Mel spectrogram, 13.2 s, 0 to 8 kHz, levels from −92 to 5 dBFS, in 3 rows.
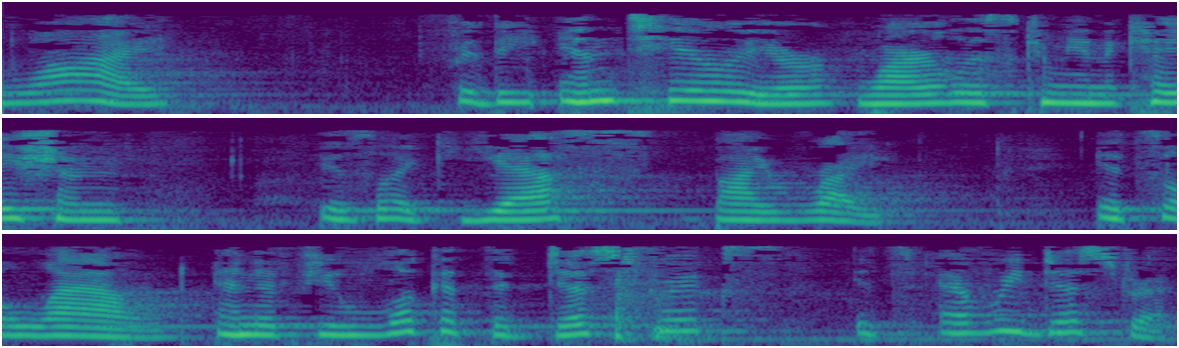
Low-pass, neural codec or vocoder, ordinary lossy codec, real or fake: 7.2 kHz; codec, 44.1 kHz, 7.8 kbps, DAC; MP3, 24 kbps; fake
